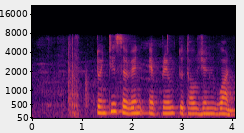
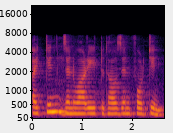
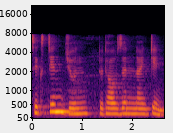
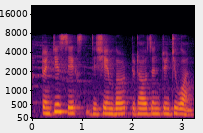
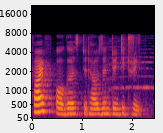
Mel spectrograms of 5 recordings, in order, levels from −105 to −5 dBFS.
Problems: background conversations at intervals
